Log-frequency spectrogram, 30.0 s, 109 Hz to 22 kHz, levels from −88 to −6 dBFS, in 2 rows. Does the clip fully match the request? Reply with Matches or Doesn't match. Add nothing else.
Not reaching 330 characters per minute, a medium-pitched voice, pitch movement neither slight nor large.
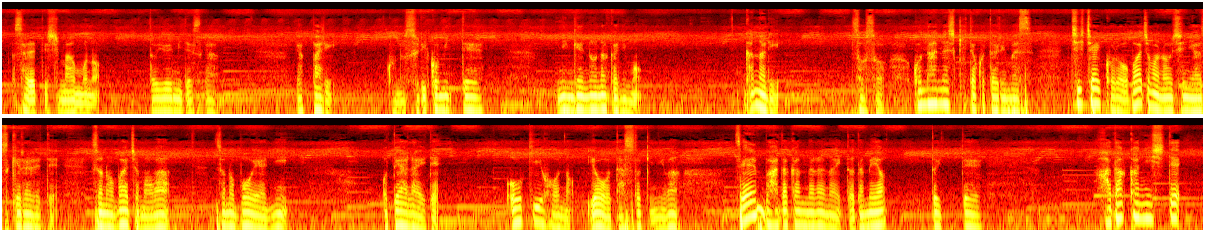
Doesn't match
